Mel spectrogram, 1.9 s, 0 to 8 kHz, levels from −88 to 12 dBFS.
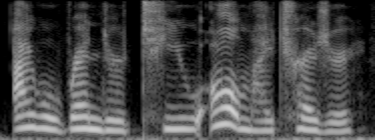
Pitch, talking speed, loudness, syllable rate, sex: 235 Hz, 255 wpm, -16 LUFS, 6.7 syllables/s, female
